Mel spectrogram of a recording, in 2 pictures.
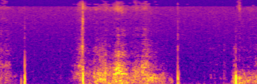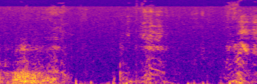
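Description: Long nails tap and scratch the side of a translucent green plastic aloe gel tub. Sharp, dull taps alternate with soft, muffled scratching that is mostly low in pitch, and the sound is quiet with no ring after each tap.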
